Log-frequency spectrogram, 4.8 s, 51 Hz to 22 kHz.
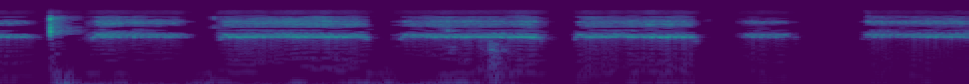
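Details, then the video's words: Three common starlings brawl in a nest box when an outside starling intrudes on a pair; a sharp knock, then a string of harsh, rasping screeches with scraping and thumping noises of the struggle. "3 Spreeuwen vechten in de Spreeuwenkast."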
